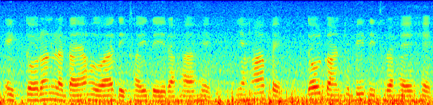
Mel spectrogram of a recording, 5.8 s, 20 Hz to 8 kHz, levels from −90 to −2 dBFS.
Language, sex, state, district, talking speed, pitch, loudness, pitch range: Hindi, female, Maharashtra, Mumbai Suburban, 165 wpm, 145 Hz, -17 LUFS, 140-160 Hz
